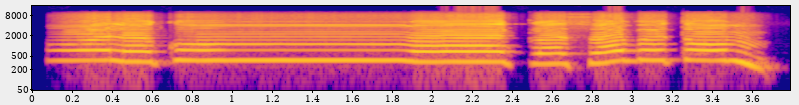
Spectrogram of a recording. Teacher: मा अलिफ मद्दा है खींचेंगे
